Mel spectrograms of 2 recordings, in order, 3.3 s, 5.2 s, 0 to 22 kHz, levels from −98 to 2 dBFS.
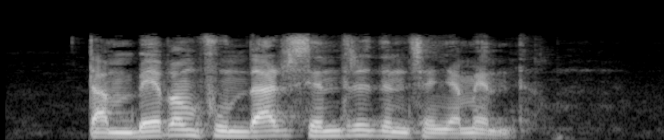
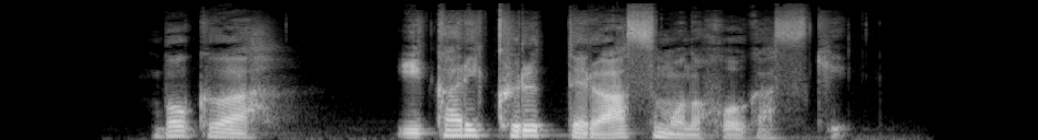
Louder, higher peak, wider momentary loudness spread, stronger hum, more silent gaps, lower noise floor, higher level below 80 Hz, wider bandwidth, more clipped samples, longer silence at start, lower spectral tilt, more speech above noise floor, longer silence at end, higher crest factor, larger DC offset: about the same, -20 LUFS vs -20 LUFS; about the same, -2 dBFS vs 0 dBFS; second, 8 LU vs 13 LU; neither; neither; about the same, -66 dBFS vs -65 dBFS; second, -60 dBFS vs -48 dBFS; second, 8.2 kHz vs 19 kHz; neither; second, 0.45 s vs 0.75 s; about the same, -5 dB/octave vs -5 dB/octave; about the same, 47 dB vs 45 dB; second, 0.75 s vs 1 s; about the same, 18 dB vs 22 dB; neither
